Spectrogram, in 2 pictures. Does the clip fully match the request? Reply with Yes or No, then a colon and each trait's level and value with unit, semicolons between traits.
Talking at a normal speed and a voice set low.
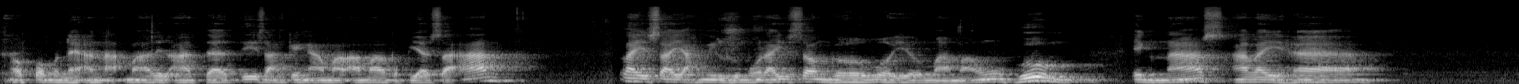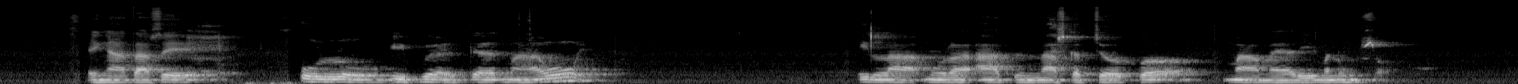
No: slow, 55 wpm; low, 105 Hz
